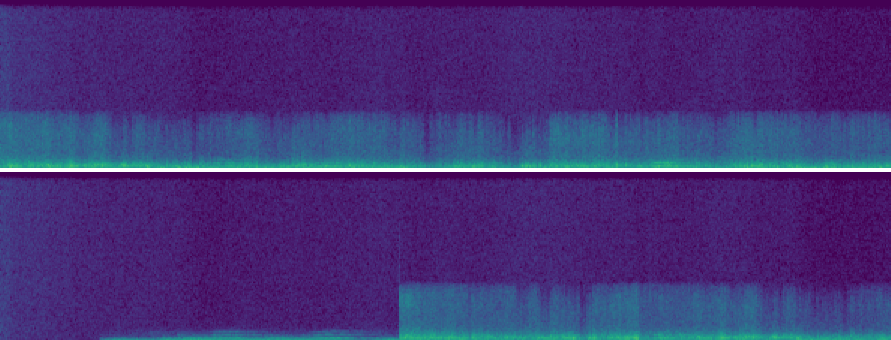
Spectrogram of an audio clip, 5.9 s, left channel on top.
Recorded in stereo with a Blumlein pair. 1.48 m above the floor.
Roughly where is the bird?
Ahead left.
